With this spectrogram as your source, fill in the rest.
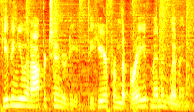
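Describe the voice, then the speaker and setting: Music plays behind a man with a fairly high pitch who talks at a fairly quick pace with lively intonation. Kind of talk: corporate narration.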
